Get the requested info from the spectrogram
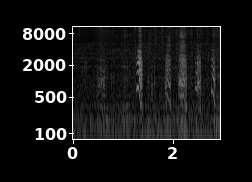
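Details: Young Japanese giant flying squirrels inside an owl nest box on 19 July 2010: a series of short, squeaky, descending calls and sneeze-like bursts over a steady low hum and hiss.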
